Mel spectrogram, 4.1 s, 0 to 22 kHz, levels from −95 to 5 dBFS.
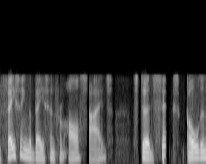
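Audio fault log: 1.70 to 1.79 s and 3.27 to 3.36 s: packet loss with pitch repetition. Audio goes missing for about 90 ms, then about 120 ms. Each gap fits a run of 10 ms packets. The receiver fills it by repeating the last pitch period, so the sound holds on one steady buzzy tone. That repeat fades out over roughly 50 ms, leaving brief silence in each gap. A short cross-fade then brings the live signal back. The speech carries the narrow telephone band of the G.711 coding.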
